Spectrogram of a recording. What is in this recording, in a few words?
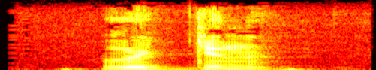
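"лыддьыны", Komi, male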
